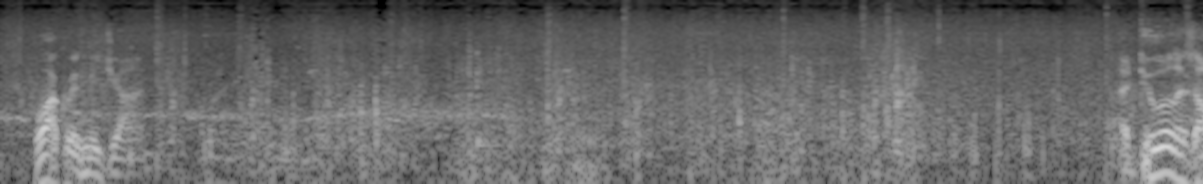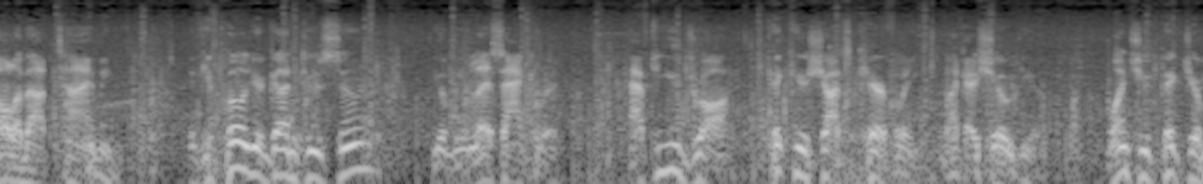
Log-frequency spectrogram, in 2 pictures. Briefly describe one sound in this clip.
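Footsteps crunch on dirt.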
